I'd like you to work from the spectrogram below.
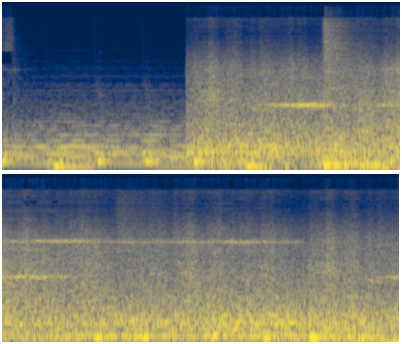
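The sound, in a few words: train departing, from the video game Deus Ex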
